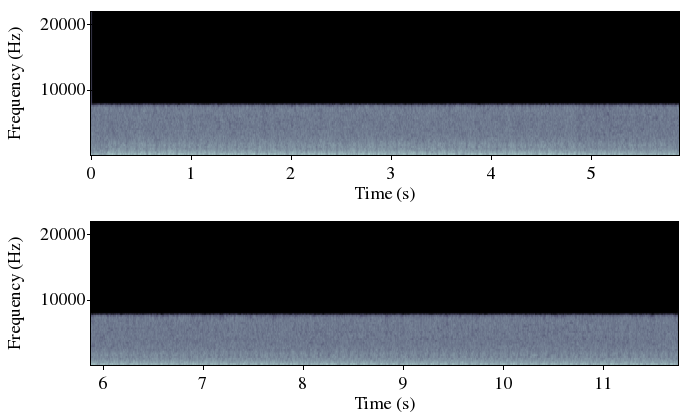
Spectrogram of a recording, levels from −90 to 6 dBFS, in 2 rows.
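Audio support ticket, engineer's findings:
On listening, nothing in this speech recording stood out as a problem, with the call microphone processing passing it through as expected and no content above 8 kHz.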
